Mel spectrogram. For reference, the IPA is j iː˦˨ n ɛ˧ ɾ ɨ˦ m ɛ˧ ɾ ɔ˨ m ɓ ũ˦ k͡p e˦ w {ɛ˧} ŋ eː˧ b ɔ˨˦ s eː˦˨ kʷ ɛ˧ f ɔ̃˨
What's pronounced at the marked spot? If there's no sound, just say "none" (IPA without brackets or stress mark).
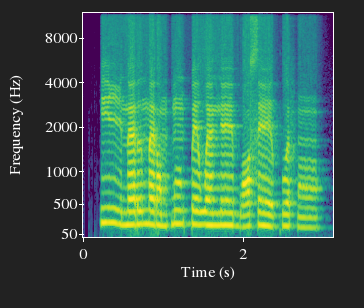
ɛ˧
